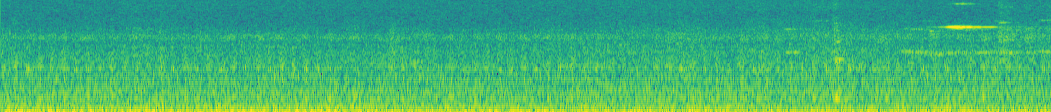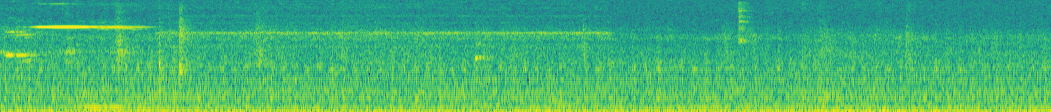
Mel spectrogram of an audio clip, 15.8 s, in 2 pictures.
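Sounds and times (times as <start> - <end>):
train running on the Hakodate Main Line: 0.0 - 15.7.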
